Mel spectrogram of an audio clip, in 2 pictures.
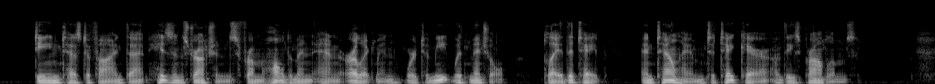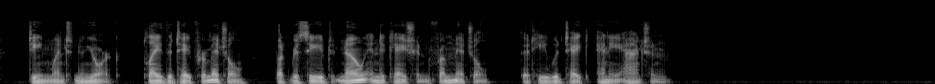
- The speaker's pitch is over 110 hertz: No, very low, 75 Hz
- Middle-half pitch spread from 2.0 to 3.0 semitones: No, average, 3.7 semitones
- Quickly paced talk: No, average, 160 wpm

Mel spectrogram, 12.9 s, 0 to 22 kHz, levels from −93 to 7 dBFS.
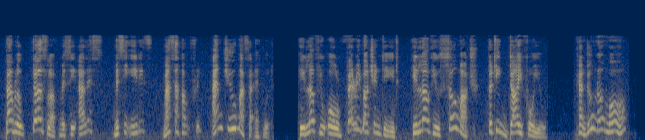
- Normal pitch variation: No, wide, 7.6 semitones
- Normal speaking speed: Yes, average, 160 wpm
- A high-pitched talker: Yes, high, 225 Hz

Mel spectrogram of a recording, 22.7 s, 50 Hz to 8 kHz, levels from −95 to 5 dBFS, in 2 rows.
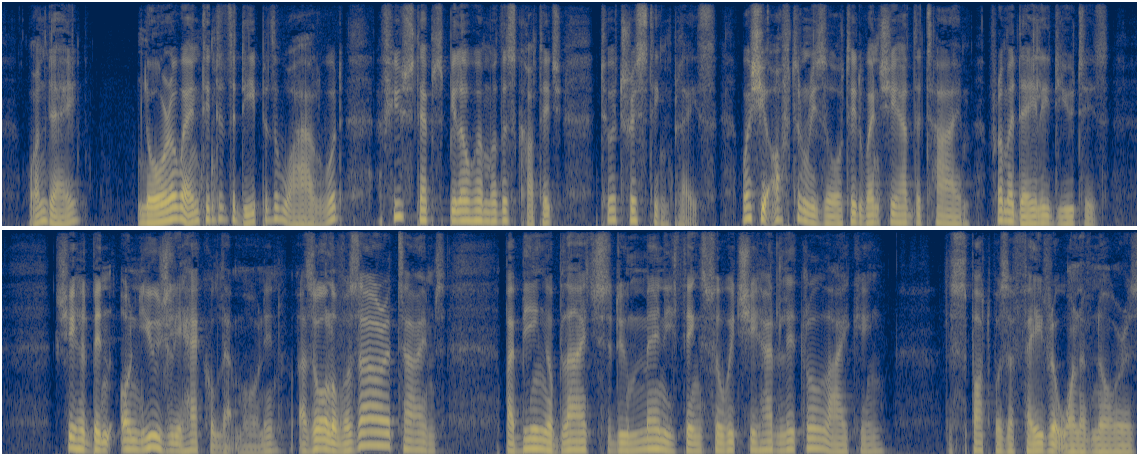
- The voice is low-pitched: Yes, low, 105 Hz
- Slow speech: No, average, 185 wpm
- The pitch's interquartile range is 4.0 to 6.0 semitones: Yes, average, 5.2 semitones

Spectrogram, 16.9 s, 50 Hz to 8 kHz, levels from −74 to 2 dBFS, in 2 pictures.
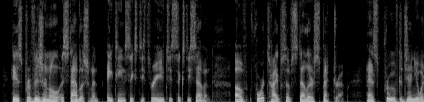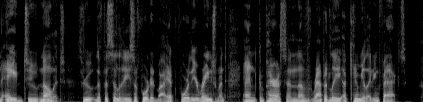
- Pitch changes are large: No, average, 4.9 semitones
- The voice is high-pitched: No, low, 110 Hz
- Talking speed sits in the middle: No, slow, 115 wpm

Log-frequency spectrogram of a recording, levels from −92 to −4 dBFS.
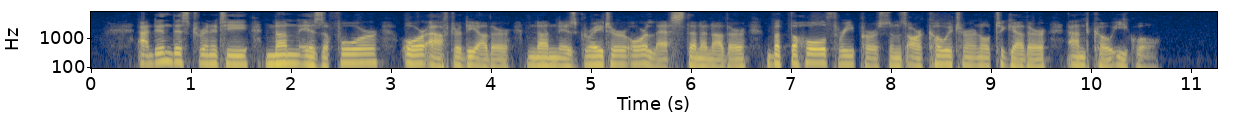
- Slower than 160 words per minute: Yes, average, 150 wpm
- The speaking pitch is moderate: No, low, 115 Hz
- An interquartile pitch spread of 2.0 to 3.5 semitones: No, average, 4.8 semitones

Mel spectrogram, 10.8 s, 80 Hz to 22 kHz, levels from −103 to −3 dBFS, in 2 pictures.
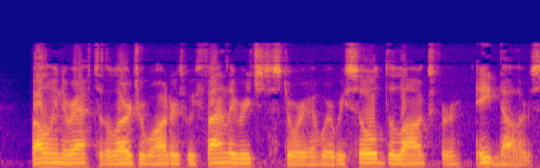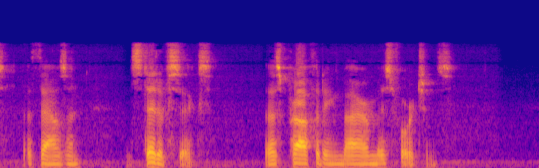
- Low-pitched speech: Yes, low, 100 Hz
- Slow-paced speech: No, average, 160 wpm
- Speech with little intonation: Yes, narrow, 1.7 semitones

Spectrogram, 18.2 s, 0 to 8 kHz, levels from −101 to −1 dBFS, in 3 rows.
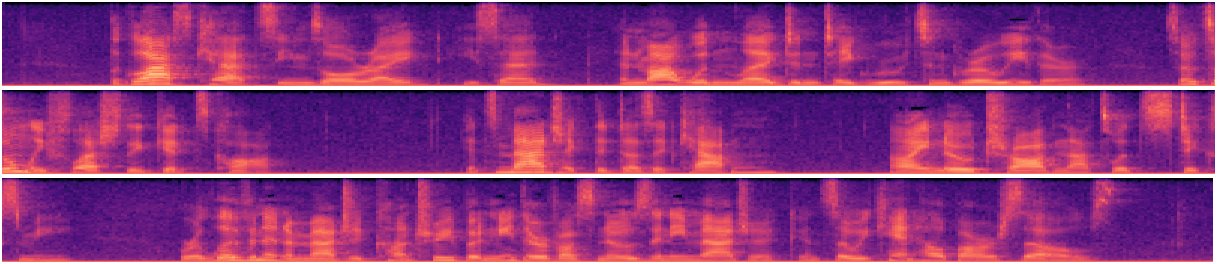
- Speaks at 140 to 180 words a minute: No, average, 190 wpm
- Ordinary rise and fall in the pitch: No, narrow, 1.9 semitones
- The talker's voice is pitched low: No, high, 190 Hz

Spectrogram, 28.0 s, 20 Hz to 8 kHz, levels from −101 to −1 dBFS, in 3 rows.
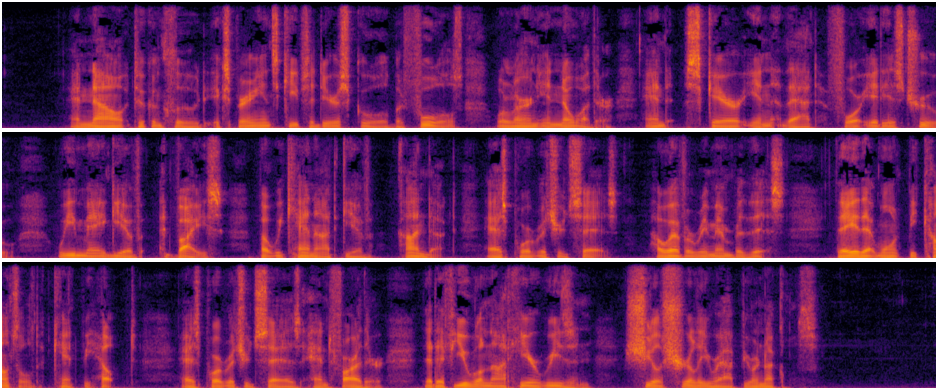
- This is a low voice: Yes, very low, 85 Hz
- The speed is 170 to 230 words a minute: No, average, 140 wpm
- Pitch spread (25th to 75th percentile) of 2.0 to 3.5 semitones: Yes, average, 2.9 semitones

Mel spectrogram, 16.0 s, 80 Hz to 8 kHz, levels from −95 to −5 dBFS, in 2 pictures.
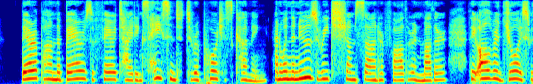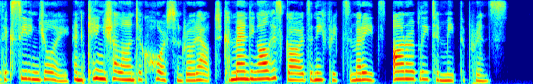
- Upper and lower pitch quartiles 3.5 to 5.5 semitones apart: No, average, 2.8 semitones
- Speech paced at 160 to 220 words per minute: Yes, average, 185 wpm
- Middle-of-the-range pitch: No, high, 240 Hz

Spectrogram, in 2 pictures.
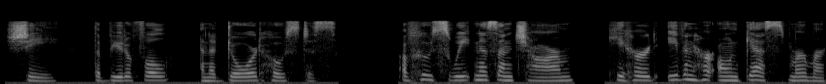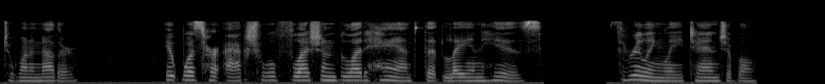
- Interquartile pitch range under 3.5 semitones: Yes, narrow, 2.4 semitones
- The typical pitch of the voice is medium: Yes, medium, 180 Hz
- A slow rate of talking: Yes, slow, 125 wpm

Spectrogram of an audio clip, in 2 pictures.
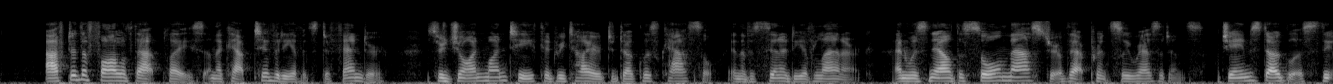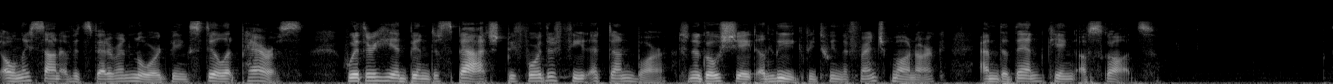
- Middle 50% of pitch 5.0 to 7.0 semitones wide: No, average, 3.0 semitones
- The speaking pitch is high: No, medium, 145 Hz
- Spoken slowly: No, average, 160 wpm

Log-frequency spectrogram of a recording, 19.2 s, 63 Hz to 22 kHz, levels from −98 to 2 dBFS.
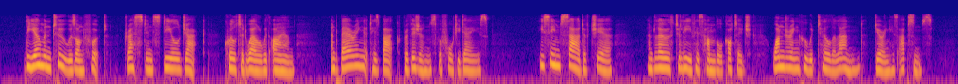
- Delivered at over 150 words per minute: No, average, 140 wpm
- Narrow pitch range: No, average, 3.2 semitones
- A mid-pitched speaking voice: Yes, medium, 180 Hz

